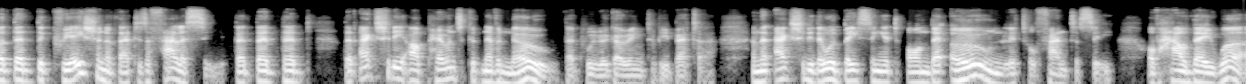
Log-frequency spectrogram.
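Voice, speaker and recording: Against a quiet background, a man with a medium pitch and a bright, sharp tone speaks at a moderate pace with ordinary pitch variation. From Spain. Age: 30s. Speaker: classics researcher. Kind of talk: panel discussion. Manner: halting, many repetitions.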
